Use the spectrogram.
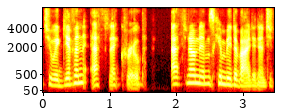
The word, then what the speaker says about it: ethnonyms: Ethnonyms. Ethnonyms.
